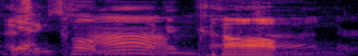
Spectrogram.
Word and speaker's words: Gamescom: I've never been to Gamescom. Isn't that weird? I'm mispronouncing it too. It's all like con. Com. Oh, okay.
